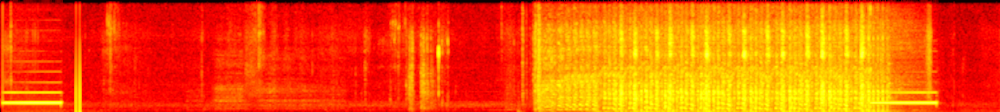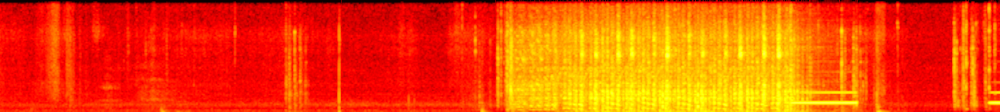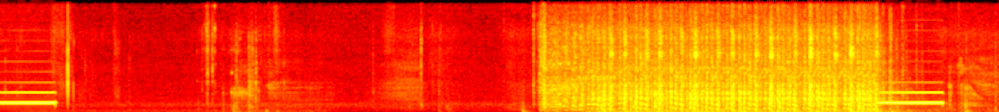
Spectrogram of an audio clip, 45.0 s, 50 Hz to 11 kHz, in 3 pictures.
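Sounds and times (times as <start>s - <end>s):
diesel engine starter cranking: 8.0s - 14.0s, 22.6s - 28.6s, 38.1s - 44.9s
electronic beep: 13.1s - 14.0s.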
